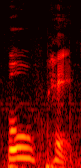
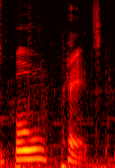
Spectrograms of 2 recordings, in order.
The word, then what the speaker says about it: BALL x PIT: Before you come at me, yes, it is Bull Pit. We don't pronounce the X. We don't say cross. It is Bull Pit.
